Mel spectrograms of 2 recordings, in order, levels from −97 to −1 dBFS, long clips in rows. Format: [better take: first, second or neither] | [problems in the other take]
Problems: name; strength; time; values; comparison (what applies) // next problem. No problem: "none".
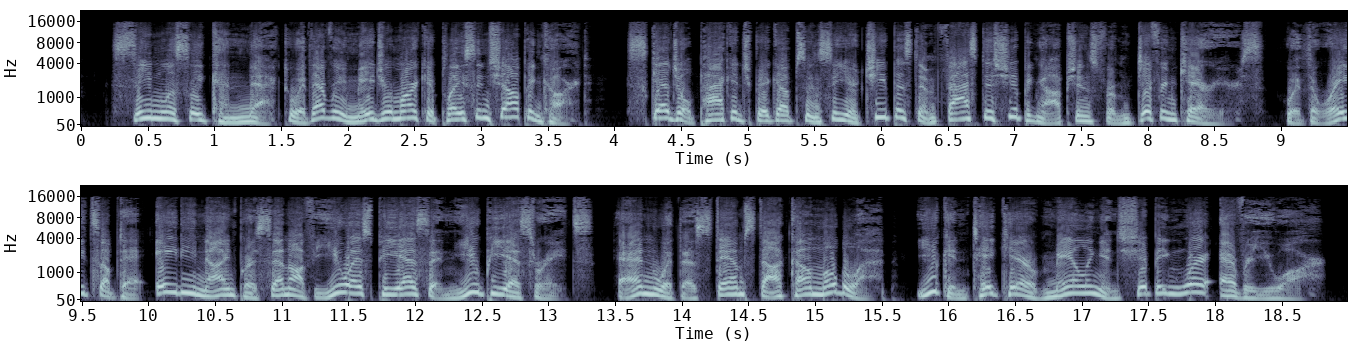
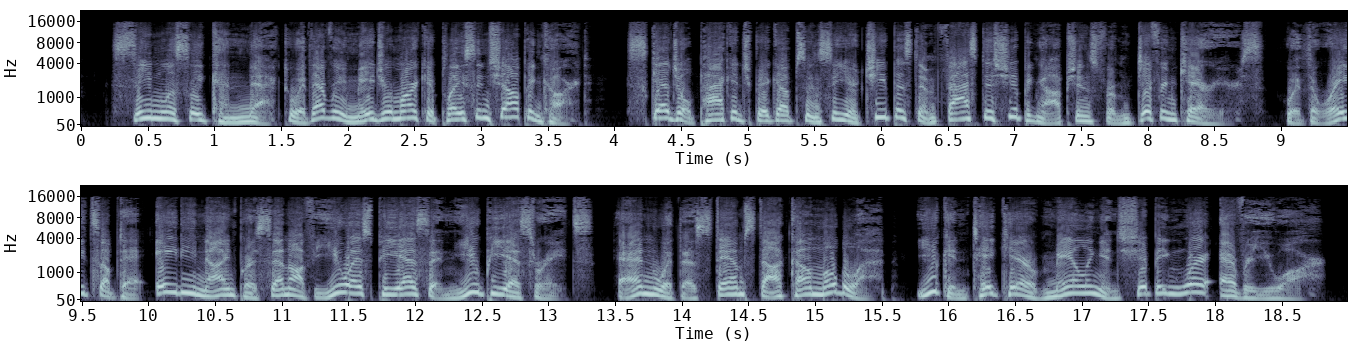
neither | distortion; slight; 10 dB below the speech; the same in both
